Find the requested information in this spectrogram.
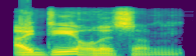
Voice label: "idealism", American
